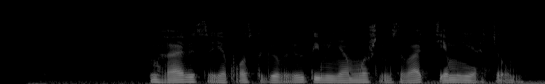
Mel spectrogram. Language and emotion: Russian, neutral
